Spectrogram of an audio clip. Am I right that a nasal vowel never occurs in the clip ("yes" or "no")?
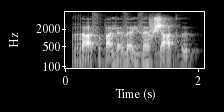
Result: yes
